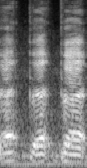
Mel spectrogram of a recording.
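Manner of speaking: soft, quiet tapping sounds. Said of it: "It's easier if you hit it softly".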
